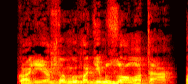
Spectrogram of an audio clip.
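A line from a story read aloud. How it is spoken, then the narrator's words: Grumbling. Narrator (Russian): проворчал Риза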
